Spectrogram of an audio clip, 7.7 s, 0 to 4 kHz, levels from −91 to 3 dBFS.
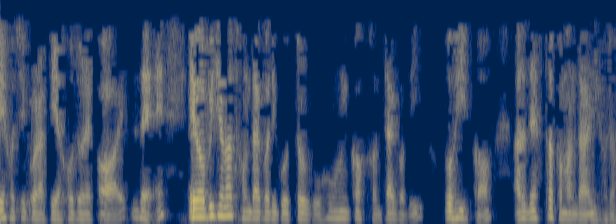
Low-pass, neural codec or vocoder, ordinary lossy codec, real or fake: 3.6 kHz; codec, 24 kHz, 0.5 kbps, DualCodec; MP3, 16 kbps; fake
